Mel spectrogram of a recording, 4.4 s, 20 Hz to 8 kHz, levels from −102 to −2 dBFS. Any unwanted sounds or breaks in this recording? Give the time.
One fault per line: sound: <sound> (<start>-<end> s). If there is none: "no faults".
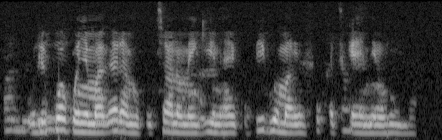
no faults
